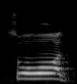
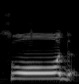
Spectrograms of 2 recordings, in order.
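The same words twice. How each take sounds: First: The lips are rounded, giving an o sound. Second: The same.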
